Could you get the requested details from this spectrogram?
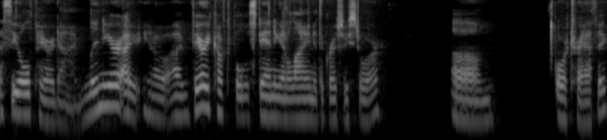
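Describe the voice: A woman speaks at a fairly slow pace in a dark, mellow tone, her low pitch moving with ordinary variation.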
